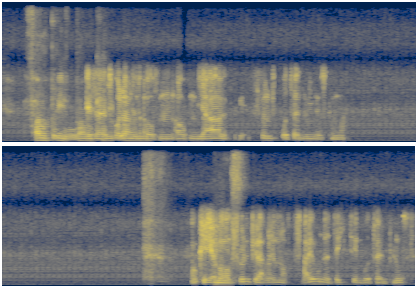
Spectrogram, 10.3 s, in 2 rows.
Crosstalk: present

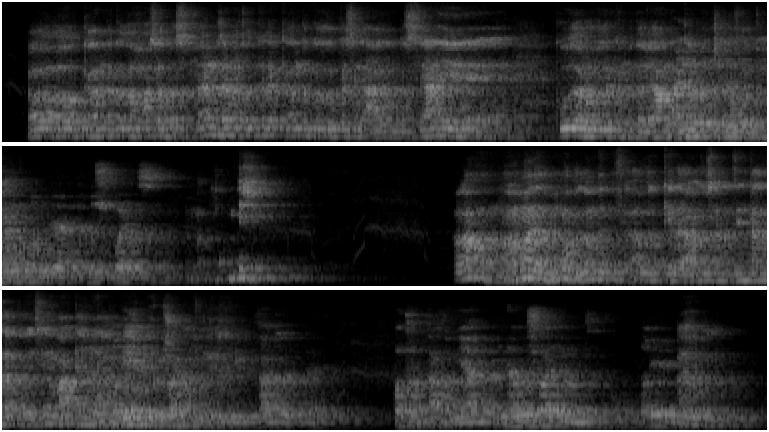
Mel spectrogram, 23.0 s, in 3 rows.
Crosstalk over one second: present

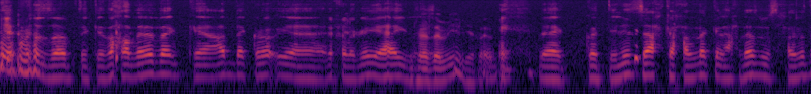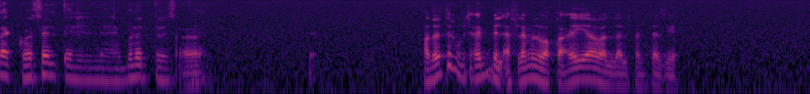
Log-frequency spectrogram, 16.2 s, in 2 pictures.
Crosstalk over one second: none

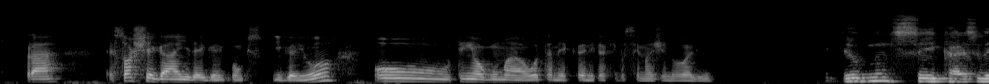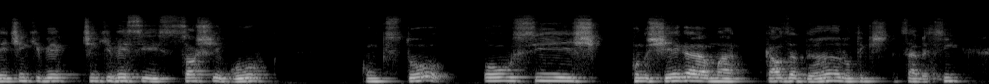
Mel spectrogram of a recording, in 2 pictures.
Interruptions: none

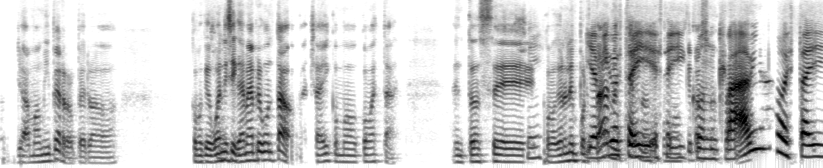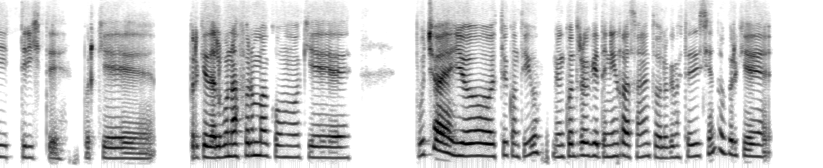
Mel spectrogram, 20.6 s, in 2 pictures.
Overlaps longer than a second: present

